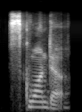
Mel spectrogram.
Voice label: "squander", Indian

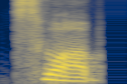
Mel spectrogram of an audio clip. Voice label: "swob", Indian

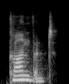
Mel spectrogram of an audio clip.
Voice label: "convent", Indian

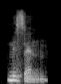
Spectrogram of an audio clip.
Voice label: "mizen", Indian

